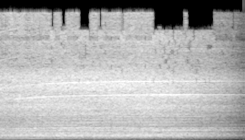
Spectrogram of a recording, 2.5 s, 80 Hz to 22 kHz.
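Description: A router table fitted with a 1/2 inch roundover bit runs loudly as it shapes a wooden chest edge, giving a steady, close, high-pitched whine that fades slightly at the end.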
